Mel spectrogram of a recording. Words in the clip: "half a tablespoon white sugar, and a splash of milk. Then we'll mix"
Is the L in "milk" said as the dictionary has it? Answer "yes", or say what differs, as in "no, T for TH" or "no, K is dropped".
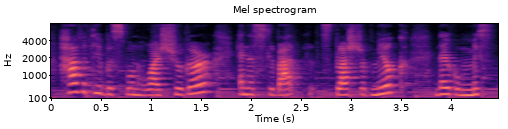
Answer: yes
